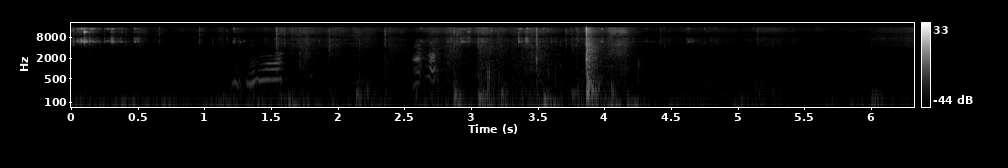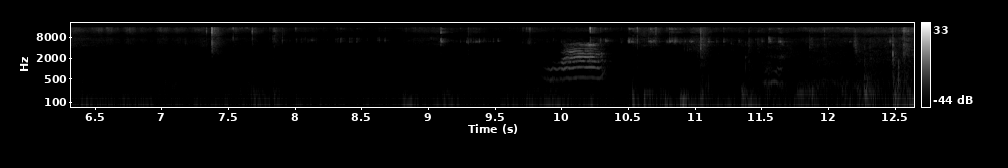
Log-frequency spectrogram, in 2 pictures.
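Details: Poly, a female polydactyl cat, making weird noises likened to Marge Simpson: two drawn-out, strained meows with a rising-then-falling bend, one early and one near the end, separated by quiet rustling and scattered knocks.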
